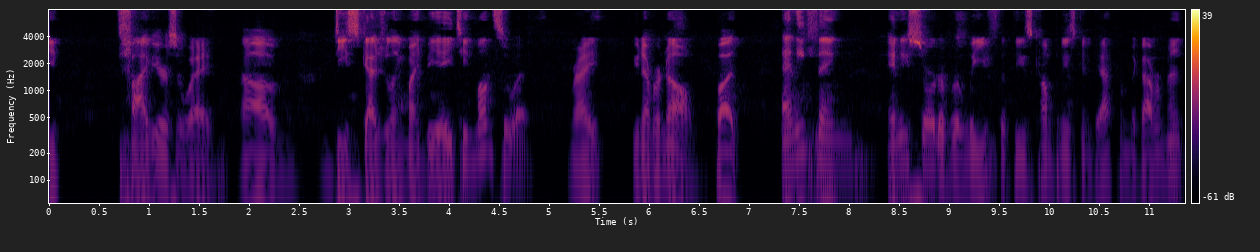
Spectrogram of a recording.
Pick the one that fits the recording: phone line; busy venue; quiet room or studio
busy venue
